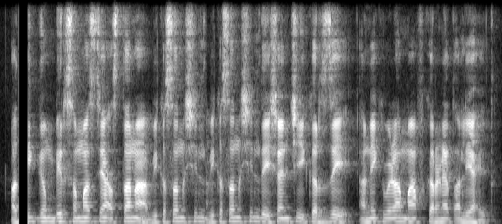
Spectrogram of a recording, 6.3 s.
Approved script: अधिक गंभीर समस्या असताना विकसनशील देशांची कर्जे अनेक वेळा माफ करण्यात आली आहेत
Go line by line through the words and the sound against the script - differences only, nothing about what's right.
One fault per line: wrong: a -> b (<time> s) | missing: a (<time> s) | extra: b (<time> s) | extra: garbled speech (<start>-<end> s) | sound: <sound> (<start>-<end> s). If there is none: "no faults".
sound: dropout (0.2-0.4 s)
extra: विकसनशील (2.6 s)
